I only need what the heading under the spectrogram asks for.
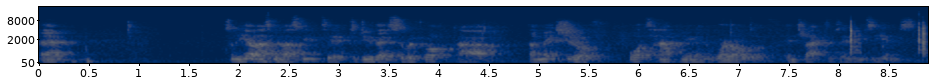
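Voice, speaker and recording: A man with a medium pitch moves at a fairly quick pace yet takes long, frequent pauses, his intonation fairly even amid noticeable background noise and audible room echo. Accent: Scottish. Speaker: museum curator. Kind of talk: lecture.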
